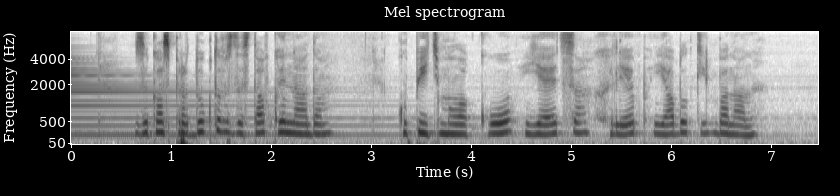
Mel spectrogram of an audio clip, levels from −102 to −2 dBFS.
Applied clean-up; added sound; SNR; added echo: none; Acoustic guitar; 16 dB; none.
